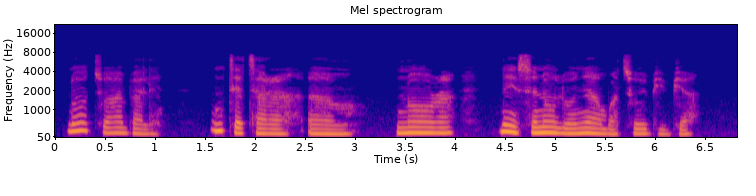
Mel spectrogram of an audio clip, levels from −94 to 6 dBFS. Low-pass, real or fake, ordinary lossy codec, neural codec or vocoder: 7.2 kHz; real; none; none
